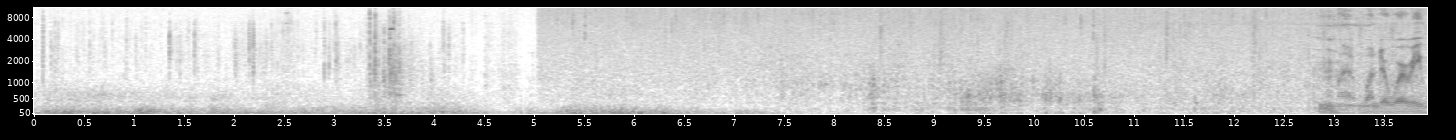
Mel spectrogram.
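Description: Steady rain with rumbling thunder in the Skyrim SE video game, a continuous wash of falling water under low rolls of thunder, with a voice talking over it partway.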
